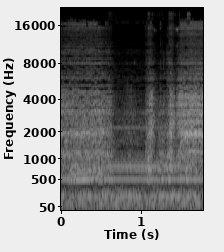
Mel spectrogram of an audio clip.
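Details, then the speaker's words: Toyosaki voltage stabilizer whose output surges high: steady buzzing hum with a raspy edge and uneven surges from the unit. This is likely the reported strange noise, and the stabilizer is not working properly; cause unclear. "Nah mungkin yang dimaksud teman saya itu seperti itu ada suara aneh jadi si stabilizer ini nampaknya tidak berfungsi sebagaimana mestinya ya"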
